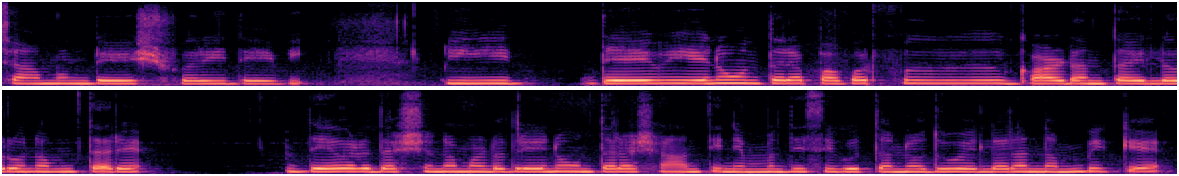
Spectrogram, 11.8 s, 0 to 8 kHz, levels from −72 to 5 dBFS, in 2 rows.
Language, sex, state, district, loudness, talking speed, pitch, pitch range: Kannada, female, Karnataka, Mysore, -15 LUFS, 115 wpm, 275 Hz, 270-285 Hz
